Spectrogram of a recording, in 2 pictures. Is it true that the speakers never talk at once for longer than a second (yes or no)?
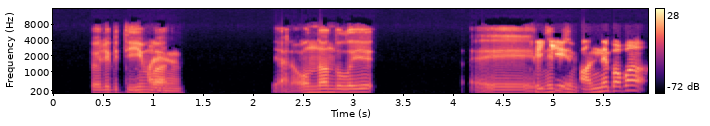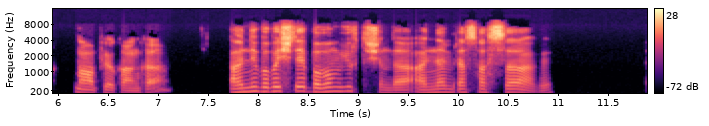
yes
